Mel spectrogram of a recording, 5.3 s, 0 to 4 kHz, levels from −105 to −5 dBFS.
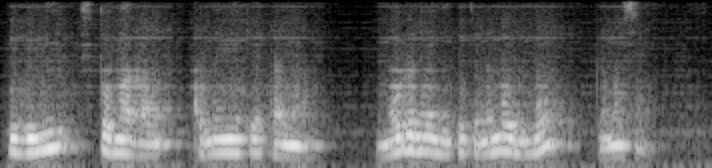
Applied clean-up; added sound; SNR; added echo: neural separator model SepFormer DNS4.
